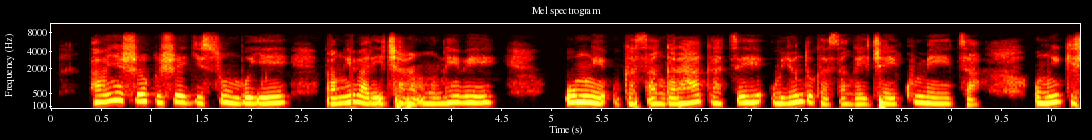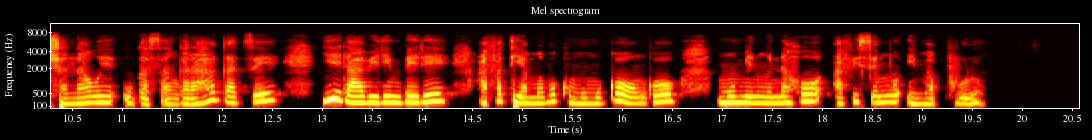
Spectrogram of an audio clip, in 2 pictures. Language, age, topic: Rundi, 25-35, education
